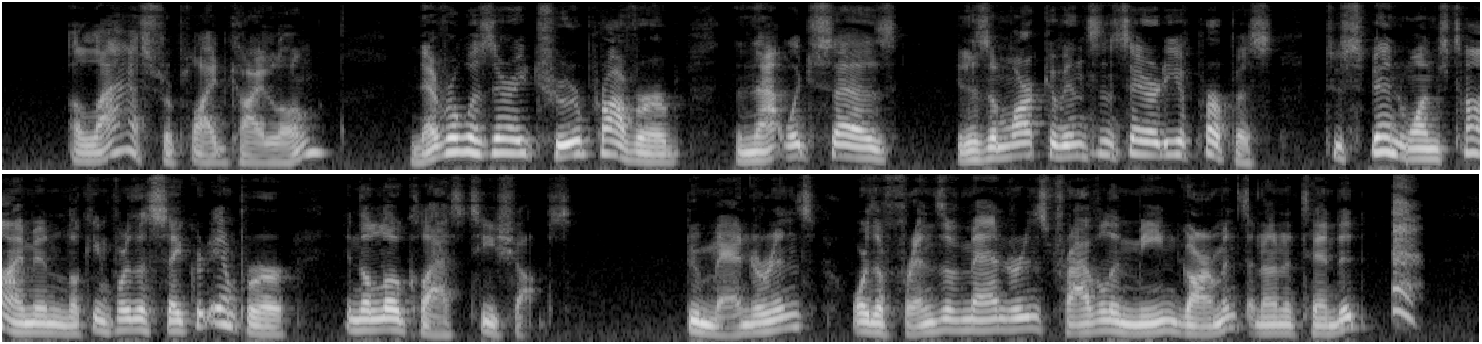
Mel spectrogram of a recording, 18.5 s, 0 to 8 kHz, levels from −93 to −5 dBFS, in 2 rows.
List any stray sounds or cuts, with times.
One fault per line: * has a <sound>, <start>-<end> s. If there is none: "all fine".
* has a laugh, 17.9-18.1 s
